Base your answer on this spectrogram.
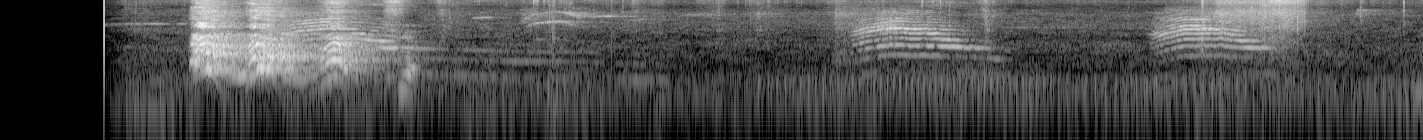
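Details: Cat rescued from a canal, meowing as cats do when wanting something such as food or attention: a loud, harmonic run of quick meows, then two shorter bursts of downward-curving meows over low background noise.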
